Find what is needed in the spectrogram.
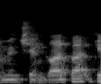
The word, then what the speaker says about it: Mönchengladbach: I watched about 10 minutes of the Frankfurt Borussia Mönchengladbach game, and I think they were excellent pronunciation there, by the way.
